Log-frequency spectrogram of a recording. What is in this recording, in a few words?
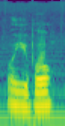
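"oyibo", Nigerian Pidgin, male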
